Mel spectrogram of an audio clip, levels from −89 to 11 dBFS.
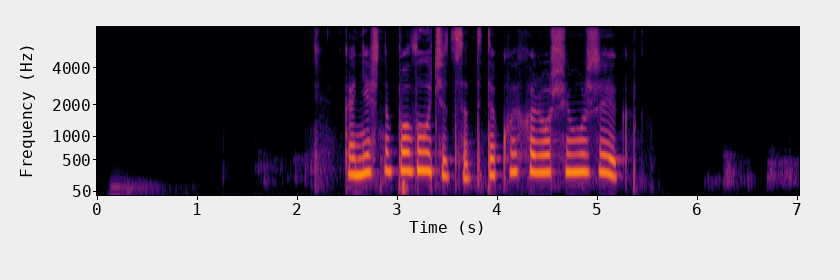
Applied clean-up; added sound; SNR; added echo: none; none; none; none.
